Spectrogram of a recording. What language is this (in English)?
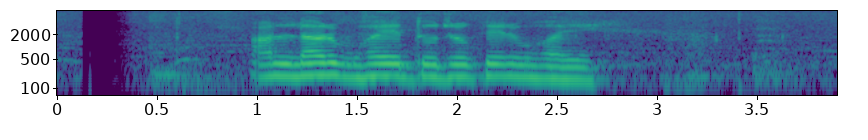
Bangla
